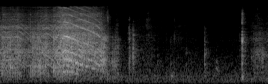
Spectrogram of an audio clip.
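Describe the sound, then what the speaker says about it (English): A handheld power drill bores a 7/64 hole into a blaster prop scope. It gives a loud, close whirring burst of about a second, then falls to quiet handling clicks and taps. "I'm going to go ahead and just do it with the drill here."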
